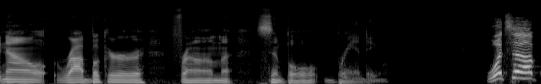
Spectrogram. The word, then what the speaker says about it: Booker: as Rob Booker the Boomer spam even it's pronounced Booker Oh Rob is man he's a number of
